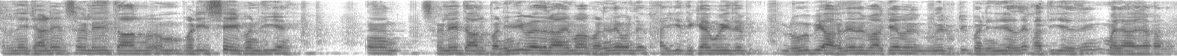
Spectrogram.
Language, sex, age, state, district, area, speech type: Dogri, male, 45-60, Jammu and Kashmir, Reasi, rural, spontaneous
